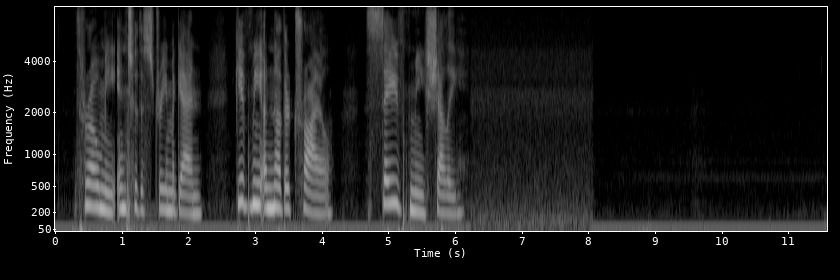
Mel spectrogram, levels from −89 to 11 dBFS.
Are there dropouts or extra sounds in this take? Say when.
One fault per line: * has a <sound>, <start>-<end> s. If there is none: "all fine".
all fine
